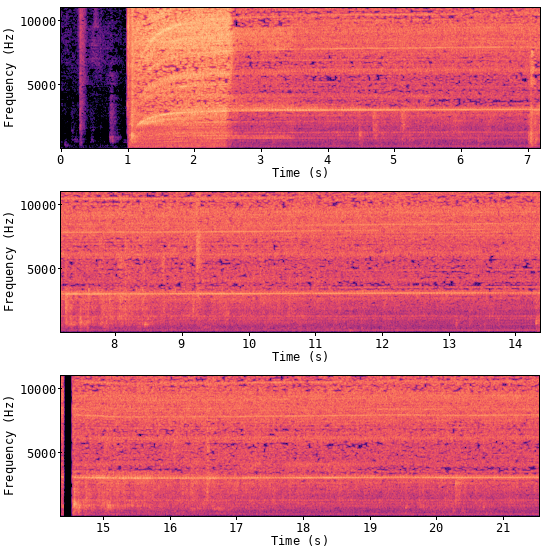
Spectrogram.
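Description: A food processor motor whirs steadily at high speed.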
